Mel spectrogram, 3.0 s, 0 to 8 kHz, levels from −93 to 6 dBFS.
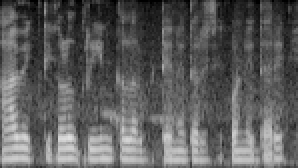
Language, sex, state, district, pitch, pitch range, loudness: Kannada, female, Karnataka, Koppal, 175 Hz, 155-180 Hz, -17 LUFS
